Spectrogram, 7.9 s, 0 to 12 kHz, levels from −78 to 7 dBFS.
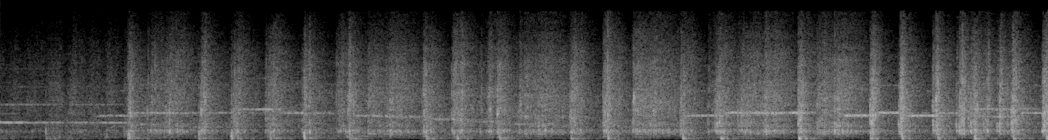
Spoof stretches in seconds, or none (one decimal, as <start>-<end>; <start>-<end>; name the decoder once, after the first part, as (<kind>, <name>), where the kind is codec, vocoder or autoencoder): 2.0-4.9 (autoencoder, DAC-VAE); 5.6-6.6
